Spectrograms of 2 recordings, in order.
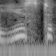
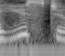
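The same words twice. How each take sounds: First: The word 'to' is reduced to a quick t. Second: The word 'to' keeps its full vowel sound. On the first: "we do not pronounce used to with a full vowel sound. To becomes t" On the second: "we keep the full vowel sound when the structure is followed by a vowel sound"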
